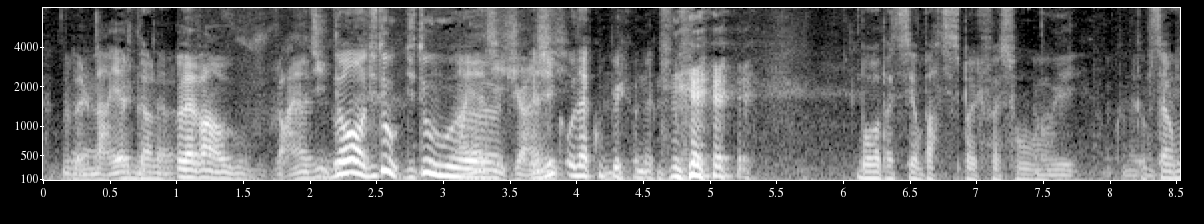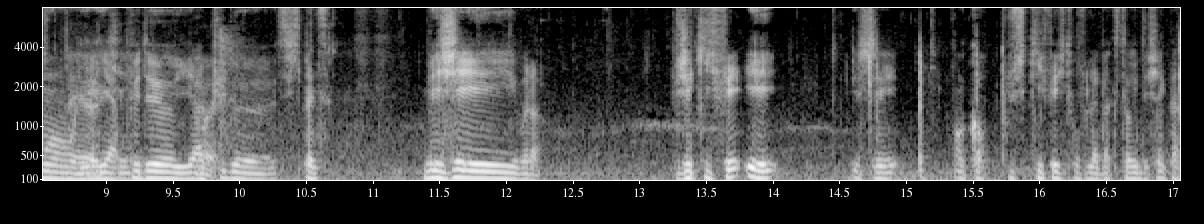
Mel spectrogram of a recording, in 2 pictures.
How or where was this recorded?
outdoors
